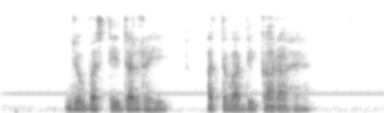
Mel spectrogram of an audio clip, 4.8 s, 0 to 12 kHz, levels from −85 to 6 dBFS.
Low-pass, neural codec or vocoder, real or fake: 7.2 kHz; none; real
